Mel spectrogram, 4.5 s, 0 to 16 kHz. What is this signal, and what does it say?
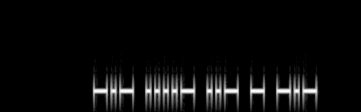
Morse code, heard as a keyed tone, about 22 wpm, 700 Hz. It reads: K4UTK
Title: USA Call Signs - 5 Characters - 3x Character Spacing - 22wpm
